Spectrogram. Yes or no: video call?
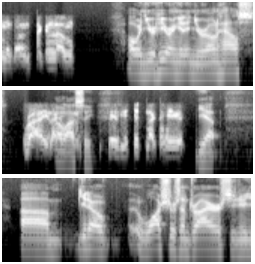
no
